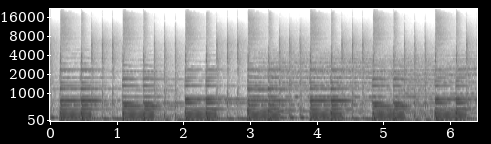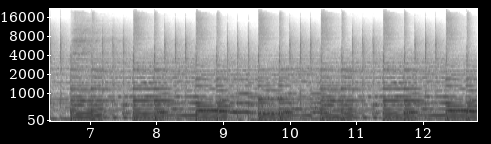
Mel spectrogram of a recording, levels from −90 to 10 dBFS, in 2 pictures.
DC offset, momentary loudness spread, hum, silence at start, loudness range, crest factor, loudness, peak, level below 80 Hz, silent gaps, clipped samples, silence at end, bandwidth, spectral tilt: under 0.1%; 8 LU; none; 0 s; 3 LU; 16 dB; -19 LUFS; -2 dBFS; -28 dBFS; none; under 0.1%; 0 s; over 20 kHz; -6.5 dB/octave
